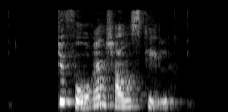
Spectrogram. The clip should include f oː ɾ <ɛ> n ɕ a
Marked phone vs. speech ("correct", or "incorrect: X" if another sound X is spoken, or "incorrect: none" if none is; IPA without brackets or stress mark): correct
